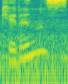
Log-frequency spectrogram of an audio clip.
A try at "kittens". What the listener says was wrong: You have like a D sound.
